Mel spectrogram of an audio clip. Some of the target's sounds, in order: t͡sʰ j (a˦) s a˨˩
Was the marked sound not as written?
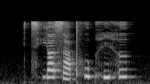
no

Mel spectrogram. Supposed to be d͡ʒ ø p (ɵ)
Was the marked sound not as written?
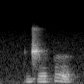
no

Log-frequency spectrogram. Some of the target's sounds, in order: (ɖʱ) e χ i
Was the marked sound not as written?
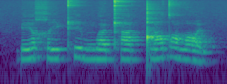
yes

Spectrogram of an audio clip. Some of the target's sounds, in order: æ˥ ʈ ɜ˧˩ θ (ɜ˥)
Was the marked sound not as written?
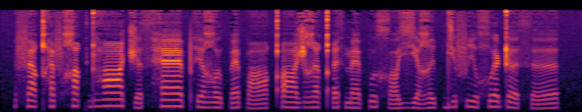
yes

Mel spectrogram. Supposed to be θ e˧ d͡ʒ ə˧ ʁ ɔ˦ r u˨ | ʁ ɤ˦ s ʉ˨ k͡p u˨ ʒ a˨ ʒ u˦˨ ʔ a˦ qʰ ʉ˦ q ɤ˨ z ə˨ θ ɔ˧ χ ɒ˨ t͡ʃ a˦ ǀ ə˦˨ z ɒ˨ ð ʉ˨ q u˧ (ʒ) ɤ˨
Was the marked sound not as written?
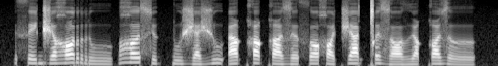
yes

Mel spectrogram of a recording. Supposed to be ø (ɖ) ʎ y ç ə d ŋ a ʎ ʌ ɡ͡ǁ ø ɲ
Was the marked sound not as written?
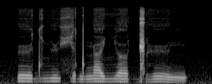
yes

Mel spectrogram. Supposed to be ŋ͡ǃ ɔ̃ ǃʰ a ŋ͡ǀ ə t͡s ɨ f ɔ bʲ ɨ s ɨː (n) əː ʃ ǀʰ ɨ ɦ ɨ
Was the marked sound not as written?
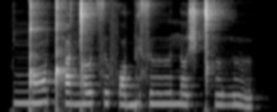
no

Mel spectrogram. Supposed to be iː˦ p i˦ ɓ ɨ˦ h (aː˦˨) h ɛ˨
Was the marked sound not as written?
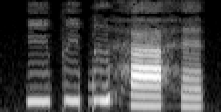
yes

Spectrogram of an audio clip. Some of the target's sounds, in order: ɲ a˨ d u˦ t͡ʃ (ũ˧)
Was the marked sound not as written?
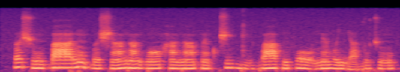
yes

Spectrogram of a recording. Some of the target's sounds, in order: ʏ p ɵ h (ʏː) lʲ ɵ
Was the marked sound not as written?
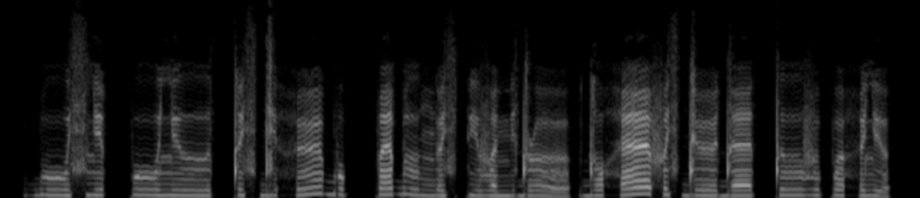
yes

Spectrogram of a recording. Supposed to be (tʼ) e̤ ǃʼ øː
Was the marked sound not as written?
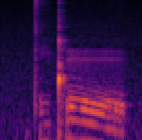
no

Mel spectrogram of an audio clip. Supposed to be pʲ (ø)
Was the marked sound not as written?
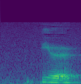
no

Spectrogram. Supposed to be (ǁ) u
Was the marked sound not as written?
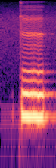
yes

